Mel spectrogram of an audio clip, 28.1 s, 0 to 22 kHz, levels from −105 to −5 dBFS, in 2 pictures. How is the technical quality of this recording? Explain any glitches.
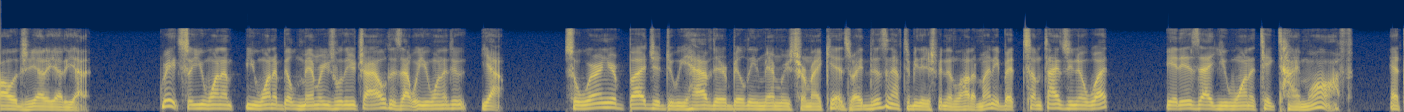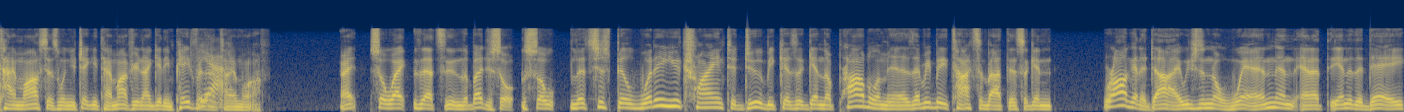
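Nothing here needs explaining, as the speech comes across without any glitches, and the only background is the room's own quiet background noise sitting about 47 dB below the voice.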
